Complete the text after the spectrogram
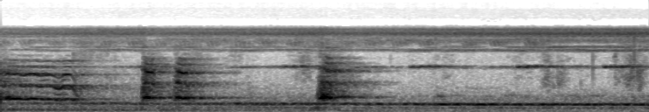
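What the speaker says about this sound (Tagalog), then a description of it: "Ingin ng aso." A dog howls at night in long, wavering, mournful cries, one rising after another, fairly close and clear over a steady background hiss.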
